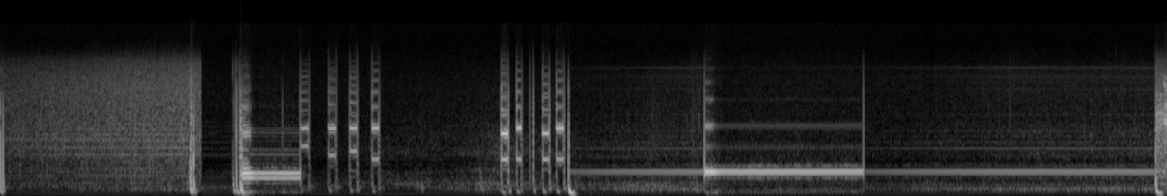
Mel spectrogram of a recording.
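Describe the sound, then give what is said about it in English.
Touch-tone telephone dialing of a run of zeros: short beeping tones in quick groups after an opening hiss, then a steady sustained tone that briefly shifts to a different pitch partway through. “I tried dialing a bunch of zeros in a row.”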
